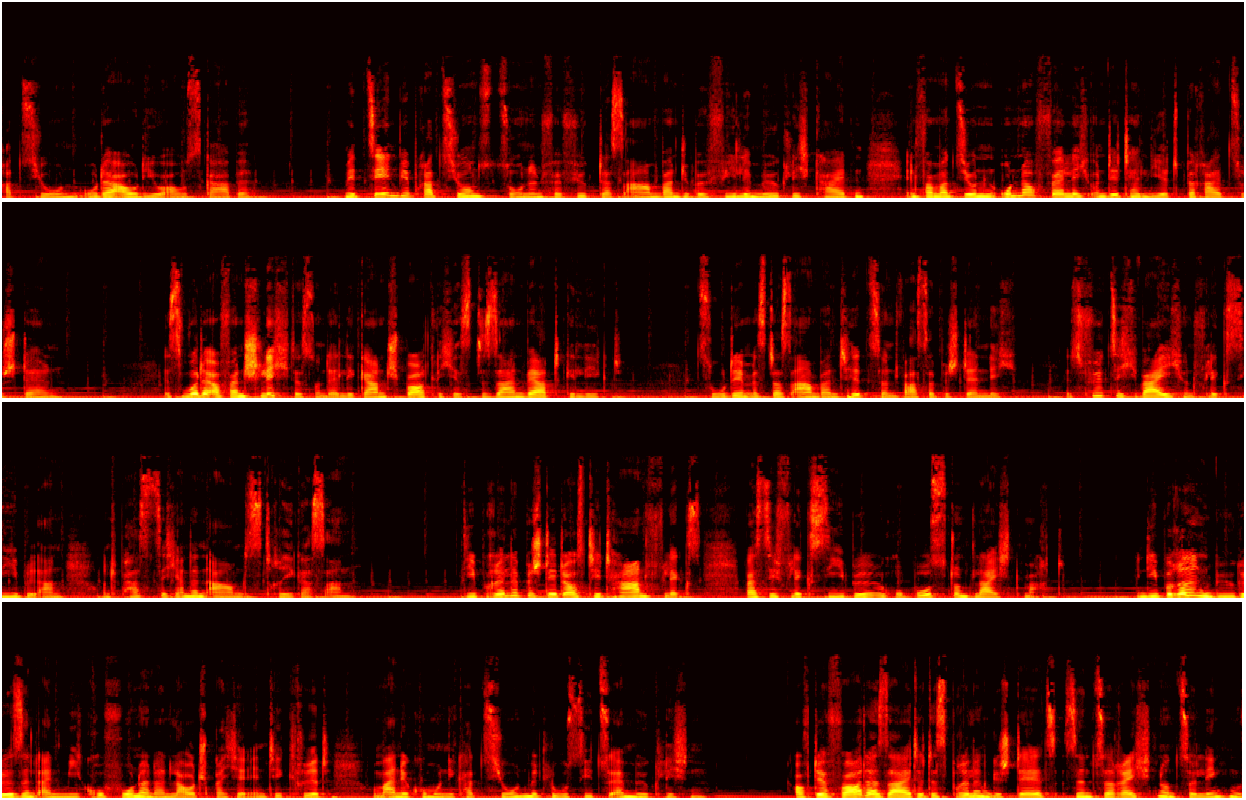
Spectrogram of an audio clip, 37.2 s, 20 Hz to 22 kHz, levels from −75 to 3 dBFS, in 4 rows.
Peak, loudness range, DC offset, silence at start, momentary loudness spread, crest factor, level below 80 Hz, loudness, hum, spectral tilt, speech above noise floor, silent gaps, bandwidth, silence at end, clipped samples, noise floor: -6 dBFS; 5 LU; under 0.1%; 0 s; 15 LU; 20 dB; -42 dBFS; -25 LUFS; none; -5 dB/octave; 21 dB; none; 16 kHz; 0 s; under 0.1%; -45 dBFS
